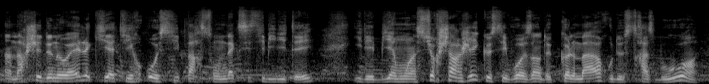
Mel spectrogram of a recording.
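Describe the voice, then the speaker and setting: A man's voice: mid-range voice, moderate pace. Male news reporter over crowd murmur. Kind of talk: scripted TV news report narration. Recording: market crowd murmur behind. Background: crowd at a Christmas market.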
